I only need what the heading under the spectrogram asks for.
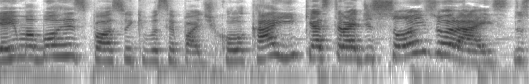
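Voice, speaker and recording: A woman with a high pitch projects a raised voice at a moderate pace. Music plays in the background. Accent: Curitiba. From southern Brazil. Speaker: primary school teacher. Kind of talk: recorded online lesson.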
